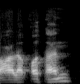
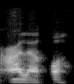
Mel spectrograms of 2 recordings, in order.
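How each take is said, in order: First: The word ends with 'tan'. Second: The word ends with an 'h' sound. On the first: The reading continues without stopping. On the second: The reader stops on this word.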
